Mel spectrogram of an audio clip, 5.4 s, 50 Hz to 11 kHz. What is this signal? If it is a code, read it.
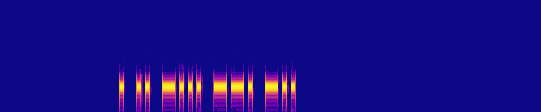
Morse code, heard as a keyed tone, about 29 wpm, 700 Hz. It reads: EIBGD
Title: Code Groups - 5 Letters - 28wpm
